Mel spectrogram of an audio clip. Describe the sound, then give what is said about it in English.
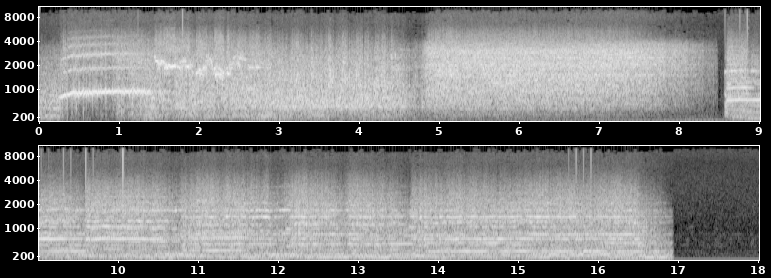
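A loud train grinds along the rails, then its brakes squeal in a sustained, piercing metallic screech that holds for several seconds before cutting off abruptly, as the driver brakes for an elderly man walking onto the line. “The silly old coot's walking onto the line! Here, put on them brakes!”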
